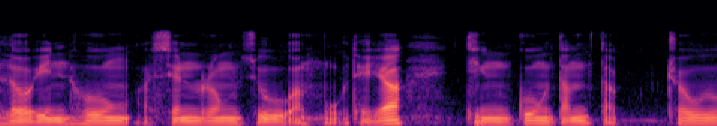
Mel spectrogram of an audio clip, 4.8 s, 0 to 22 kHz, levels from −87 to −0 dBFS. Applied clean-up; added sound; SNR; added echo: none; none; none; none.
